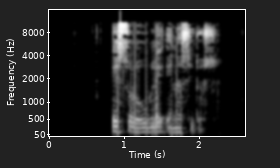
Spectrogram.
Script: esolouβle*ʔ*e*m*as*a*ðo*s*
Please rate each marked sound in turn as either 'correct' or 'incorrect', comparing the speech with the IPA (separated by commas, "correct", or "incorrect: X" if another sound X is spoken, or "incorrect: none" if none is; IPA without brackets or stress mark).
correct, incorrect: n, incorrect: i, correct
